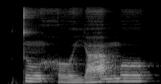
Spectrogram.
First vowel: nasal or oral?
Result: nasal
